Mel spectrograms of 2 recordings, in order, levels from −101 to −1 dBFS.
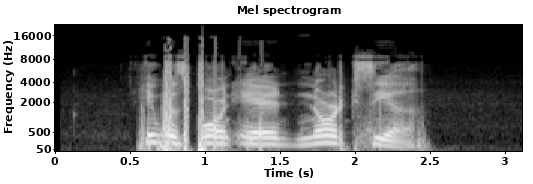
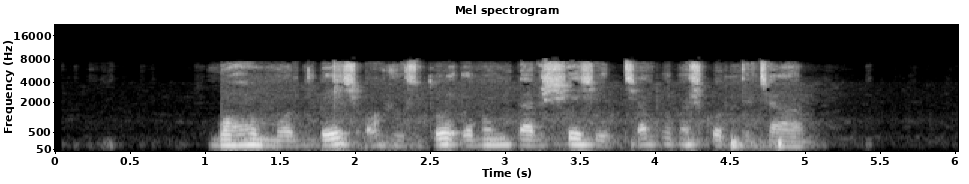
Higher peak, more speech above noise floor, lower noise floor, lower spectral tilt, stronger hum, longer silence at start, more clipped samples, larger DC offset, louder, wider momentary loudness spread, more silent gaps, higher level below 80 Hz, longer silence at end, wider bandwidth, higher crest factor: about the same, 0 dBFS vs -2 dBFS; about the same, 58 dB vs 58 dB; second, -72 dBFS vs -78 dBFS; first, -5.5 dB/octave vs -3 dB/octave; neither; second, 0.55 s vs 1.05 s; neither; neither; first, -14 LUFS vs -18 LUFS; second, 8 LU vs 12 LU; neither; first, -28 dBFS vs -58 dBFS; second, 0.65 s vs 1.05 s; first, 15.5 kHz vs 8.4 kHz; about the same, 16 dB vs 20 dB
